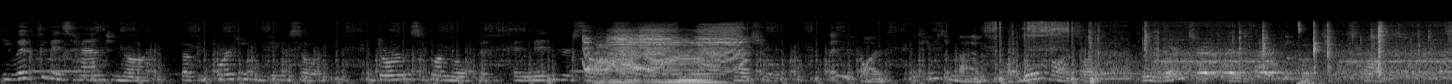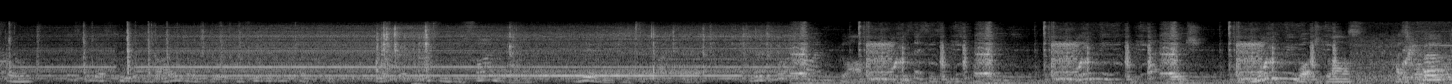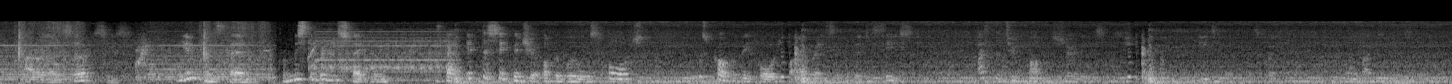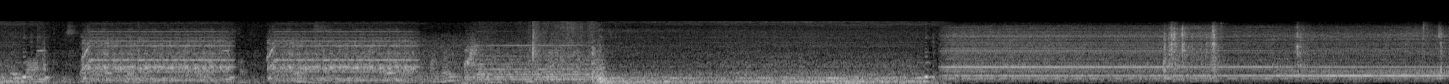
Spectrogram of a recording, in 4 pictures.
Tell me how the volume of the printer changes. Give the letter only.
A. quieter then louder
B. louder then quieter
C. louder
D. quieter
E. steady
C.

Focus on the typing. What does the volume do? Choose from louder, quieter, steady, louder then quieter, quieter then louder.
quieter.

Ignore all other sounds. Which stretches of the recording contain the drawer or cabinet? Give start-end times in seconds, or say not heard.
5.8-7.5.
